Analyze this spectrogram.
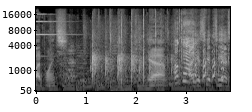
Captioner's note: offscreen clapping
